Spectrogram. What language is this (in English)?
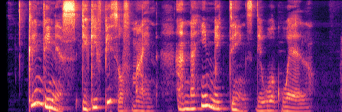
Nigerian Pidgin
